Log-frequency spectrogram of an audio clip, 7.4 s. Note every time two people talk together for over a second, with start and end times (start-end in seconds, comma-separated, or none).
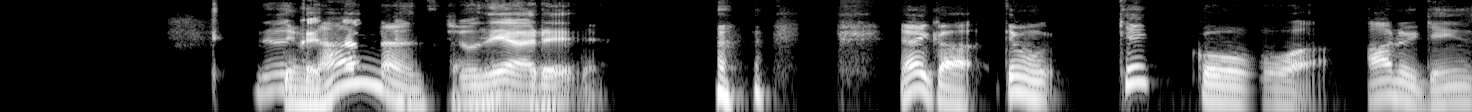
1.4-3.0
